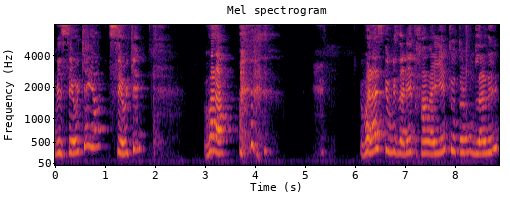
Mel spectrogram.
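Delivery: voice close to breaking, on verge of crying. Speaking to the audience with tears in the eyes: tearful voice. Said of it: "J'ai les larmes aux yeux".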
